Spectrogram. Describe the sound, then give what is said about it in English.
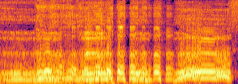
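A man mimics the heavy, labored breathing of very heavy people in a movie theater, with loud, voiced groaning and grunting, broken into a few rhythmic puffs in the middle, with no words spoken. “These guys, their heavy breathing sinks to the Star Wars music”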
